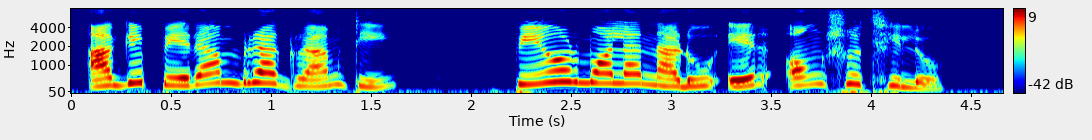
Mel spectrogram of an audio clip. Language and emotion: Bengali, neutral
